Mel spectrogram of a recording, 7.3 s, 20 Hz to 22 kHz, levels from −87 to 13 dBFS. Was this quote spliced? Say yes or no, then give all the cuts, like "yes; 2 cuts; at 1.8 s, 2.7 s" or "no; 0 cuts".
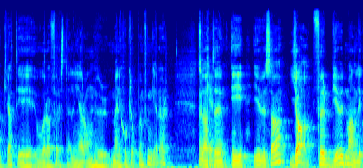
no; 0 cuts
